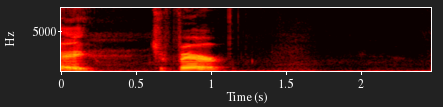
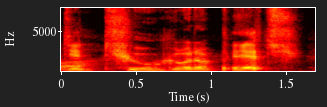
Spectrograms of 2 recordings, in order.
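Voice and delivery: normal talking voice

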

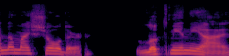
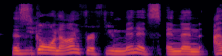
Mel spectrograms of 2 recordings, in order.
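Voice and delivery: ordinary talk, nothing marked

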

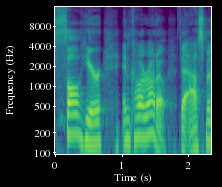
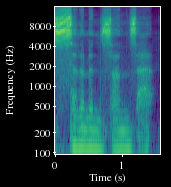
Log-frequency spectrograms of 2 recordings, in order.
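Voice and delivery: whisper; 3 semitones lower, slower than usual. Acted. Mocking whisper of tea name.

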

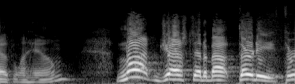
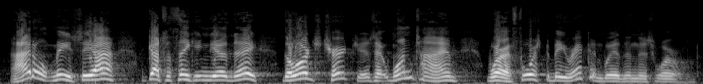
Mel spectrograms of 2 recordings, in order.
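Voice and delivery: usual speaking voice

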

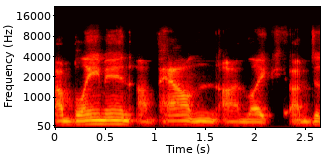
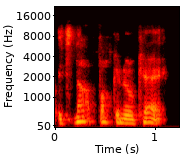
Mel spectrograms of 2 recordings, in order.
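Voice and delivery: restrained retold frustration, moderately raised pitch; inner protest; 6 semitones higher, 4 dB quieter than usual. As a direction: voice the private thought under the agreeable front. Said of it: "But inside, I'm sitting there going".

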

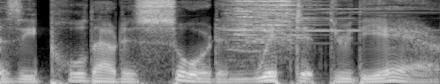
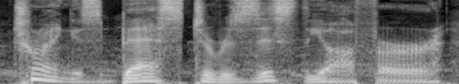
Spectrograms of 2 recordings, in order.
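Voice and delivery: plain reading voice

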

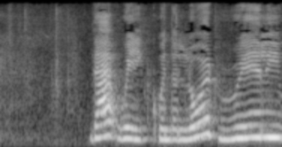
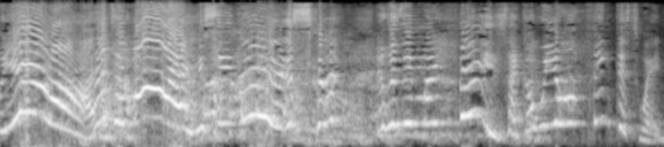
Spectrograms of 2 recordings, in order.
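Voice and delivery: high, loud, laughing exclamation; laughing shout; 12 dB louder than usual. Retold or imitated. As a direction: cry it out through laughter, much higher. Retelling her laughing reply to Hector.

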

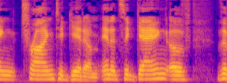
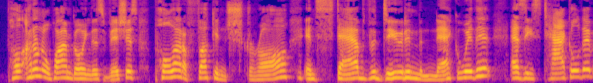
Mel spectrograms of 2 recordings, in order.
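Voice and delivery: ordinary talk, nothing marked

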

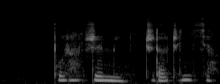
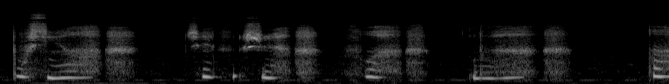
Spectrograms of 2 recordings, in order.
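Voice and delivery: much higher, moaning, drawn out at the end; breathless character voice; 11 semitones higher than usual. Acted. Zhiming protests to master, then moans.

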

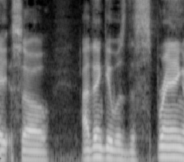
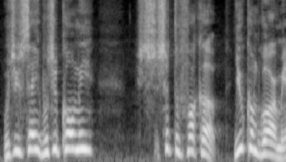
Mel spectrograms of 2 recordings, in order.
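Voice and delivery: high, loud riled-up yell; angry yell; 10 semitones higher, 4 dB louder than usual. Retold or imitated. Josh answering trash talk with a high angry yell. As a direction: imitate a hot-headed player snapping back. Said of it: "And he's like".

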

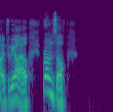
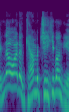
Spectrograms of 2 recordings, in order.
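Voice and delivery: high-pitched, brazen brush-off; cheeky monkey; 9 semitones higher, faster than usual. Acted. Cheeky monkey to the woman at the airport desk, high brazen voice. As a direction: answer back shamelessly, voice up high.

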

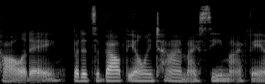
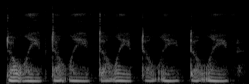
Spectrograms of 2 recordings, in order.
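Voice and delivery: pleading whisper, fading softer; desperate whisper; 11 dB quieter than usual. A narrator's reading. Dean's desperate silent inner plea.

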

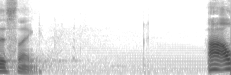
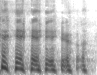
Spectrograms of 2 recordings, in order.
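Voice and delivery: laughing at own joke. Real, not acted. Joke about obvious Greek meaning.

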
